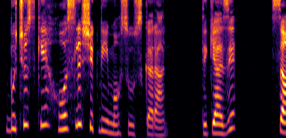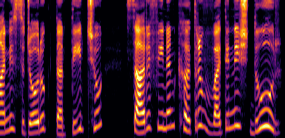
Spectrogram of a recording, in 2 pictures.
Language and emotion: Kashmiri, sad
